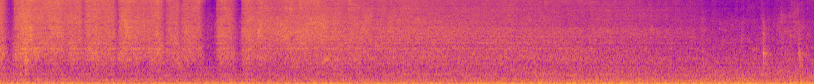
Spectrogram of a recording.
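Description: Water running from a kitchen tap into the sink: a steady hiss that thins out near the end, over a constant low hum.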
